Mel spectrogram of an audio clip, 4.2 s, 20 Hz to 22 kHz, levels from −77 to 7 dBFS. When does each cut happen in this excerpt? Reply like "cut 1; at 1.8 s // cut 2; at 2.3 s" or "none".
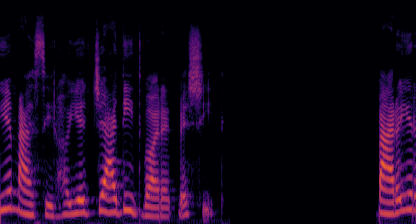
none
